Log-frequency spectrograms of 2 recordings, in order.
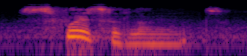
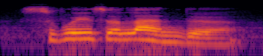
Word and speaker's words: Switzerland: And this one, Switzerland, Switzerland, not Switzerland.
